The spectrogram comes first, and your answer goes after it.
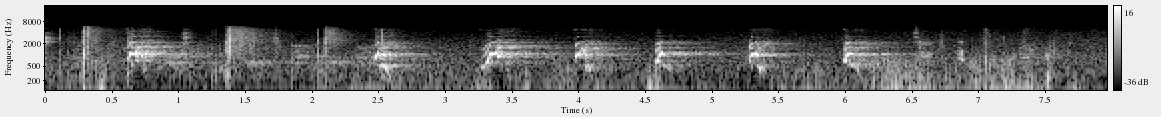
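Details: Repeated barking from a Giant Schnauzer, Blackmoore: roughly eight deep-ringing, harmonic barks about one per second, with loud sharp snaps in between.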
